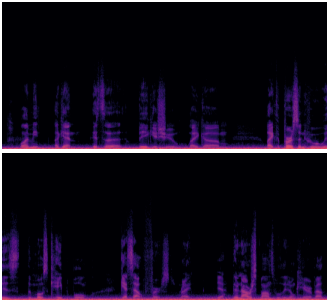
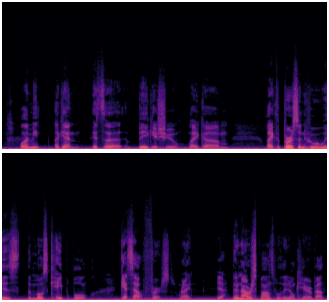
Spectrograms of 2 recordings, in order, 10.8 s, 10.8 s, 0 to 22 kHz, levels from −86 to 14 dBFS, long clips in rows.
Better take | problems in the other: second | low rumble; loud; throughout; 7 dB below the speech; faint in the second

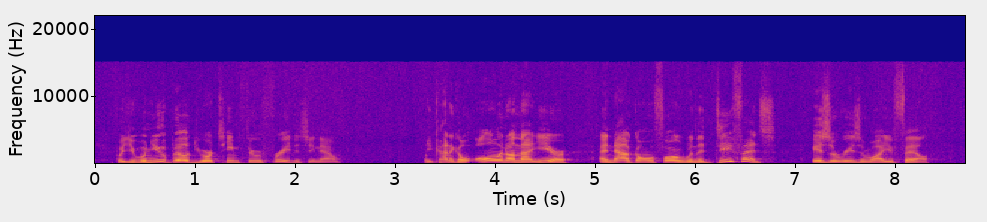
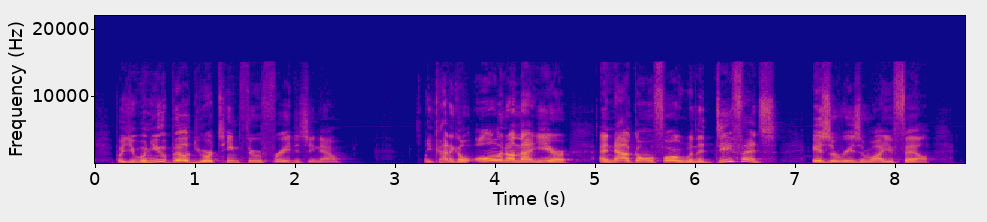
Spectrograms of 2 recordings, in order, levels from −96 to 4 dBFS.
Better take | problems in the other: second | hiss; faint; throughout; 25 dB below the speech

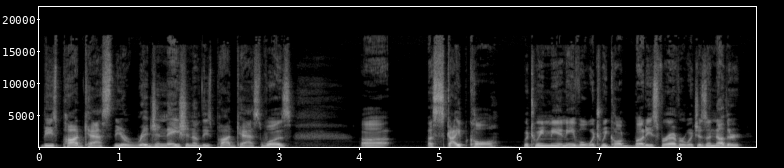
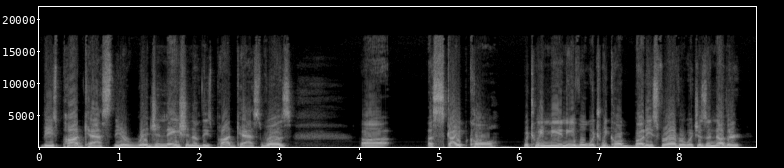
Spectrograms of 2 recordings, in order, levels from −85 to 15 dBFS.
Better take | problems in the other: first | distortion; heavy; 13% of the sound clipped

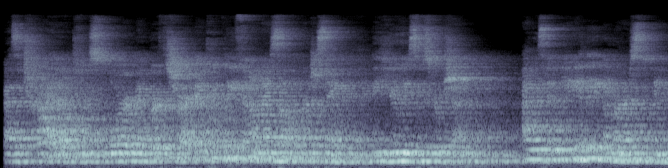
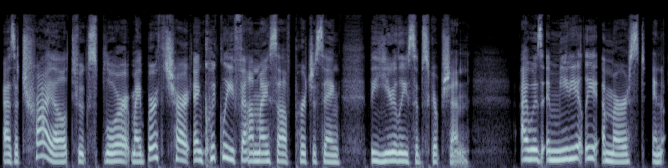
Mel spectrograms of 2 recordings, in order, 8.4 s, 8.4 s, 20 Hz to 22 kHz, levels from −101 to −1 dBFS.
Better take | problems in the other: second | off-mic speech; far // room echo; strong; dies away in 3 s

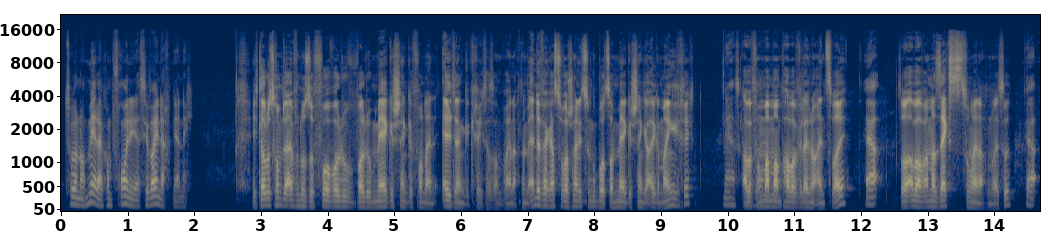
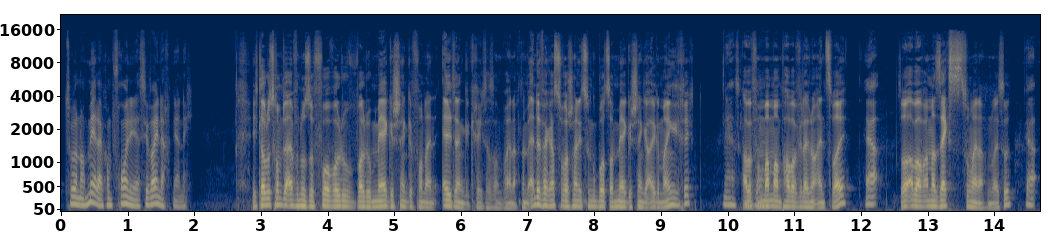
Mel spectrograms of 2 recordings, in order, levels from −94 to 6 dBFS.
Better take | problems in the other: second | thin; very; fading below 900 Hz

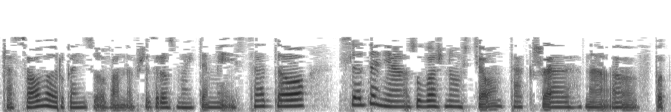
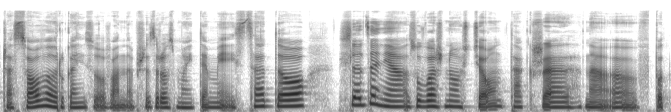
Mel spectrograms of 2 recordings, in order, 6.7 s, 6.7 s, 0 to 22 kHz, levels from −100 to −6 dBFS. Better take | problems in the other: second | garbled, watery; badly; nothing above 5.5 kHz

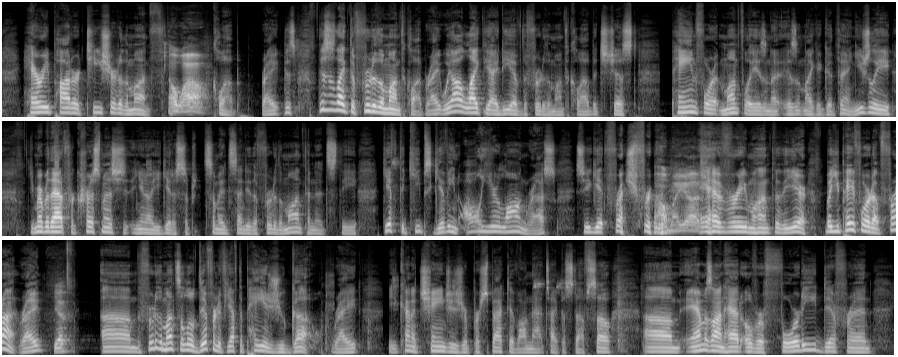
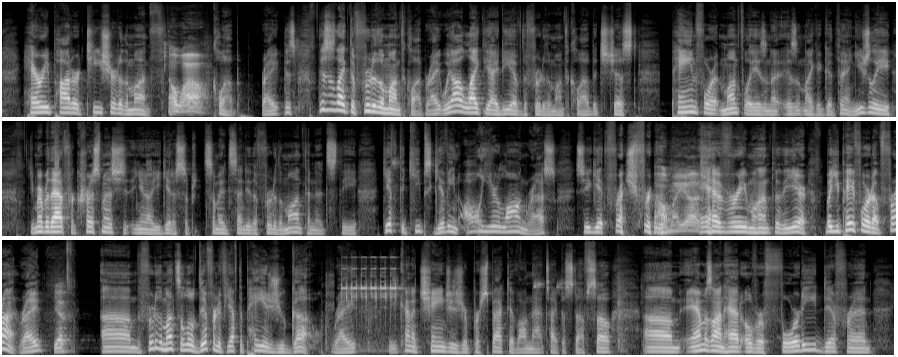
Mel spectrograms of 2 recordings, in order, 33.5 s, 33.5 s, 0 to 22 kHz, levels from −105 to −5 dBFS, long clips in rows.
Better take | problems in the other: first | alarm; loud; at 27 s; peak 1 dB above the speech

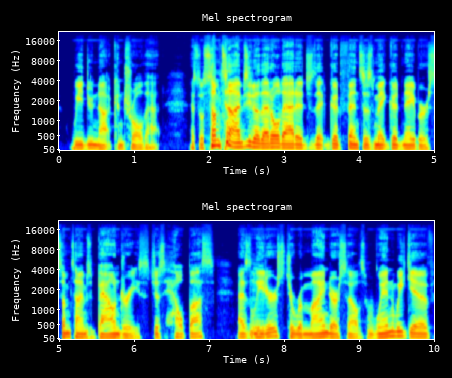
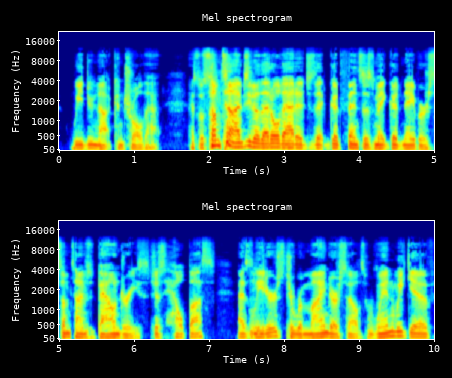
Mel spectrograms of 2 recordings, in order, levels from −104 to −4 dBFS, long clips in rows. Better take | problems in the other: first | garbled, watery; slightly; nothing above 10.5 kHz

